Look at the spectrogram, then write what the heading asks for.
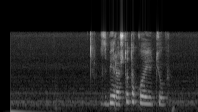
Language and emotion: Russian, neutral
